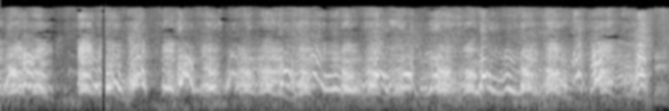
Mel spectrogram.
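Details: Jagdterriers worrying a raccoon, two novice dogs learning from a more experienced one; a near-continuous chorus of shrill overlapping yelps and excited barks from more than one dog.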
